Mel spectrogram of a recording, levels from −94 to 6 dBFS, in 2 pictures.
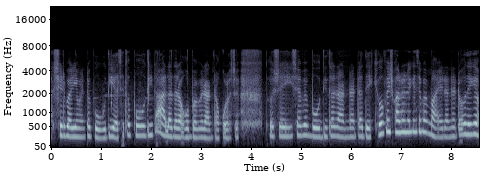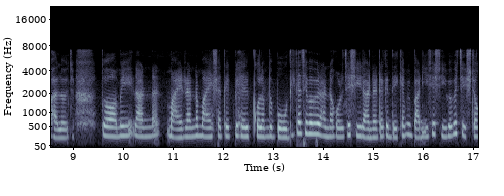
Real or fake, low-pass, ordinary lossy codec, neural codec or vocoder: real; 7.2 kHz; none; none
